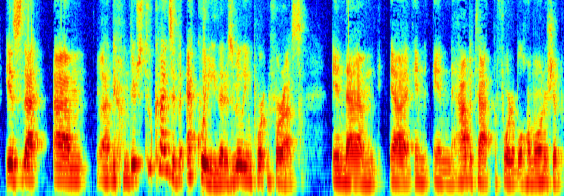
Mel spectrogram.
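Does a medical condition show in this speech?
No.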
